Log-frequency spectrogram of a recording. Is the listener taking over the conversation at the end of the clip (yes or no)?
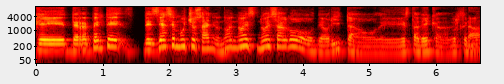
no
